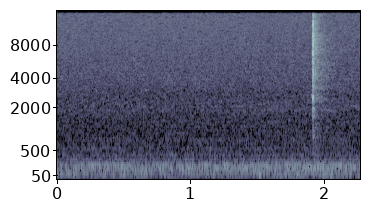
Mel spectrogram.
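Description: A single sharp click near the end, a relay on the robot's relay board switching on, over a faint steady low hum.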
